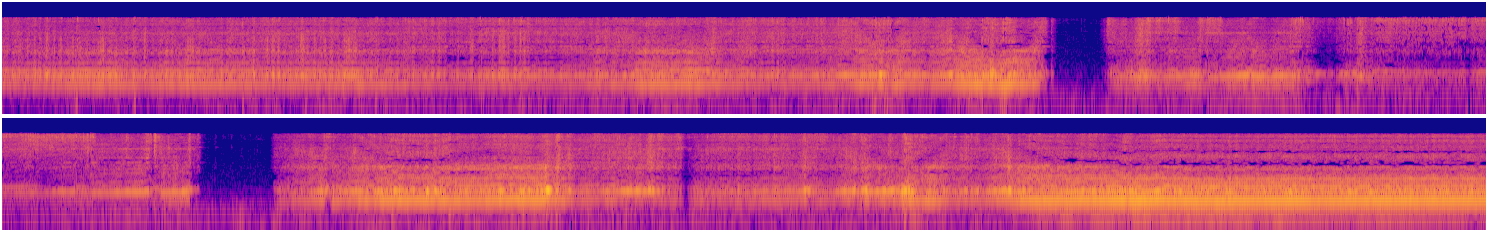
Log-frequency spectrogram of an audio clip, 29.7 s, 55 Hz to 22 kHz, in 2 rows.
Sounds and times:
Mosquito: 0.0s - 16.8s, 17.6s - 29.6s
Fly, housefly: 0.0s - 16.9s, 17.6s - 29.6s.

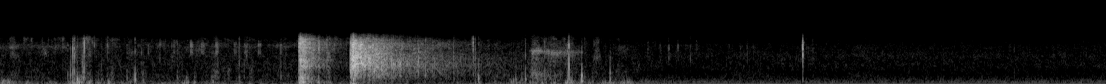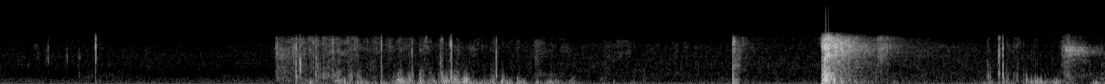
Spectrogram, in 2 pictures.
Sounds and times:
Fireworks: 3.0s - 5.0s, 19.3s - 20.2s.

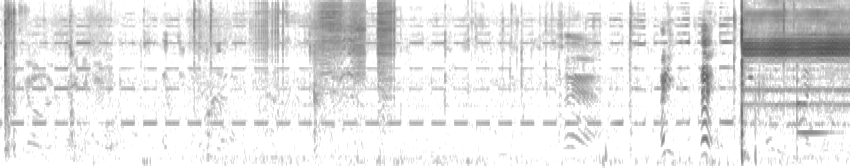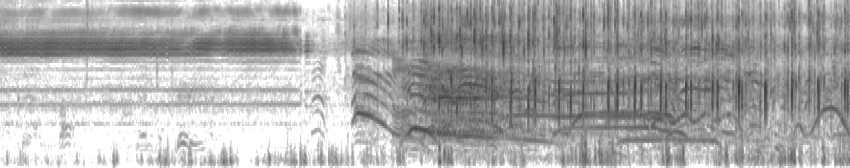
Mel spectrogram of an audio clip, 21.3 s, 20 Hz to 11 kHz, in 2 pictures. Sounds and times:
Beep, bleep: 0.0s - 14.6s.

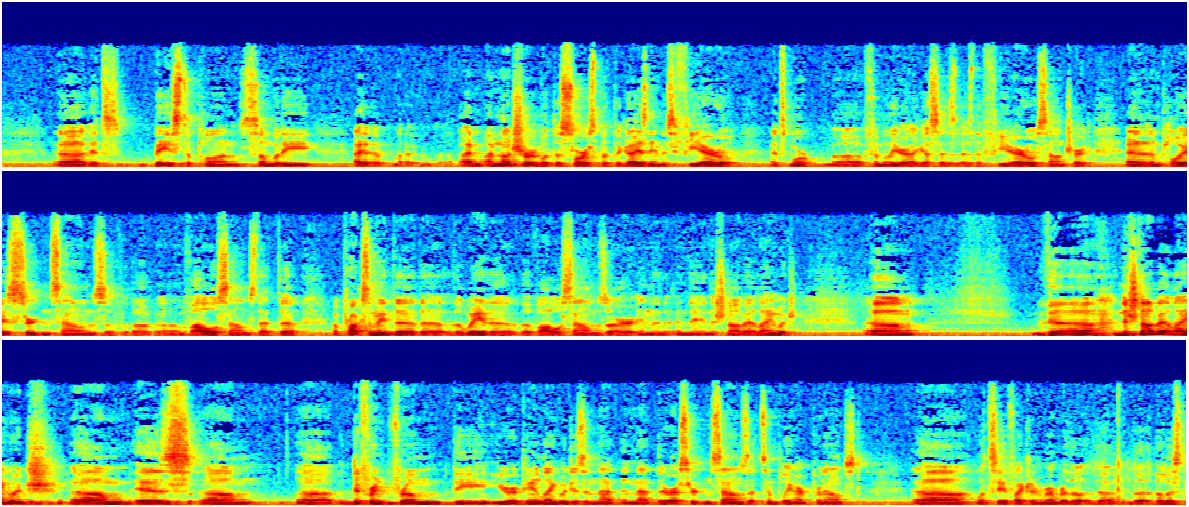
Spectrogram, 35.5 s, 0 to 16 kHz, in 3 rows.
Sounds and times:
Speech: 0.0s - 19.9s, 20.5s - 21.1s, 22.2s - 35.5s.

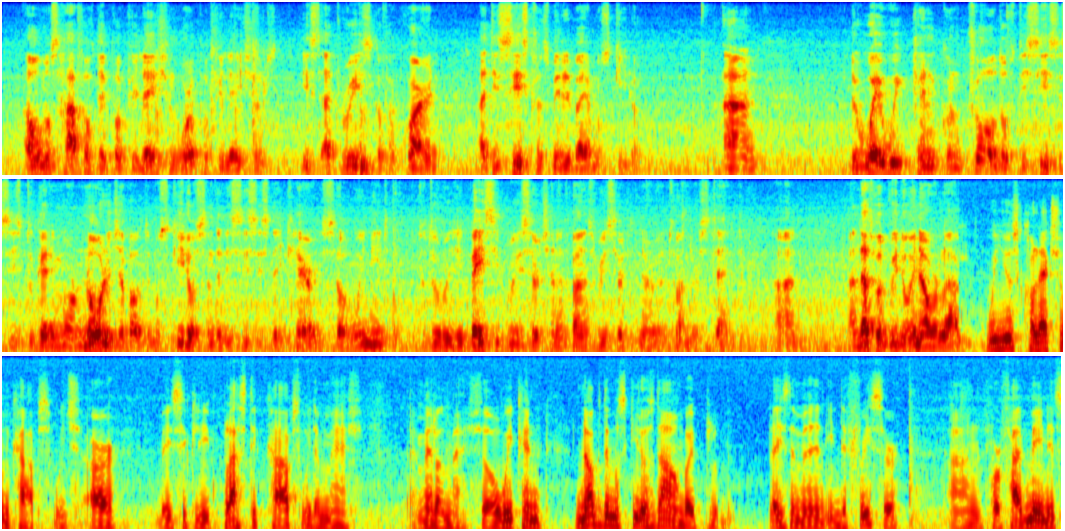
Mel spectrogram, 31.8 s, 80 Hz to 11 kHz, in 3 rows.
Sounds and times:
Speech: 0.2s - 6.4s, 7.2s - 7.6s, 8.5s - 31.8s.

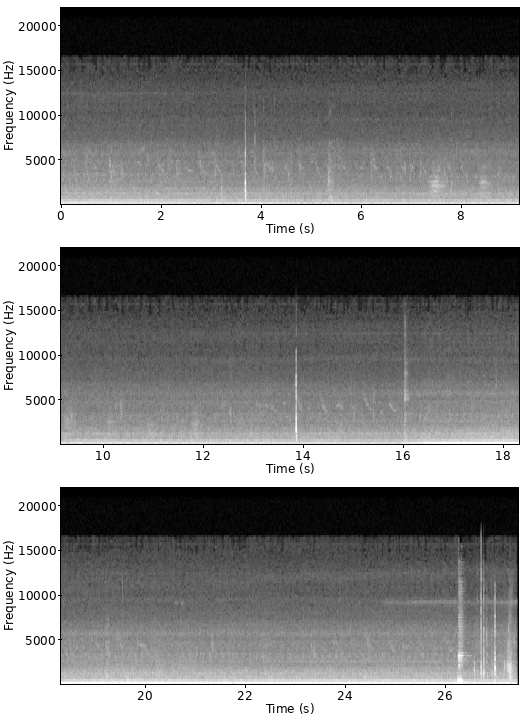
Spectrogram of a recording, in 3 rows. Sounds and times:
Bird: 0.0s - 16.2s, 18.0s - 27.4s
Outside, rural or natural: 0.0s - 27.4s.

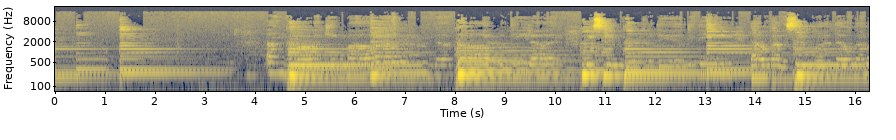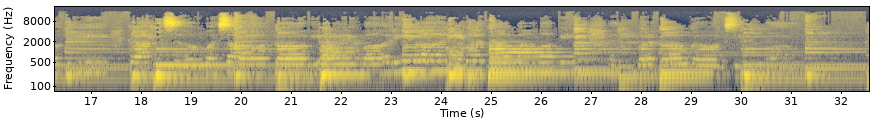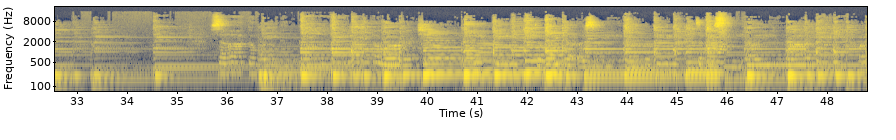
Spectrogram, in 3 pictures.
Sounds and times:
Music: 0.0s - 48.8s
Female singing: 4.2s - 31.3s, 35.7s - 48.8s.

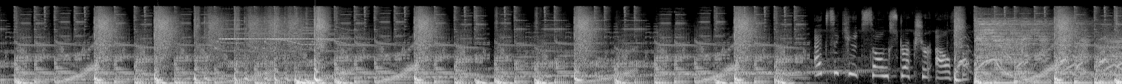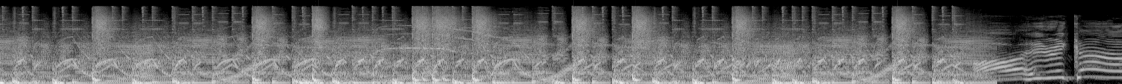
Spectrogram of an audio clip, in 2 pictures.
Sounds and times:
Dubstep: 0.1s - 21.2s.

